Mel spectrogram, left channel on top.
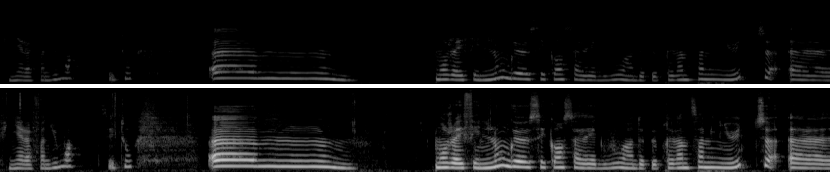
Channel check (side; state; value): left; quieter; 22.0 dB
